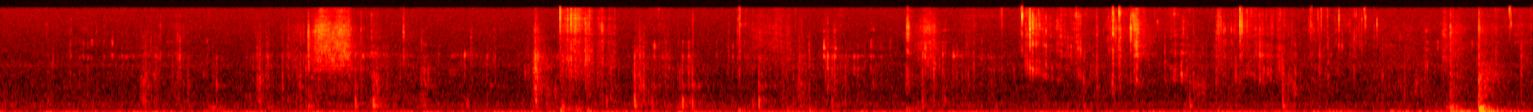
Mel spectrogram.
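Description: Close-miked chewing and mouth sounds of a man eating baked salmon with onions: small wet smacks and clicks, with a fork cutting and scraping on the plate. A soft low thump near the end is the loudest sound.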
